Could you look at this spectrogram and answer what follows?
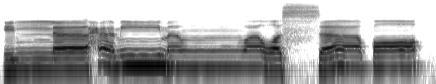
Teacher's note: حمیمہ یہاں پر ایک تو یا مدہ ہے پہچان کے ساتھ، آپ جانتے ہیں، اور میم کو ہم واو کے ساتھ جب ملا رہے ہیں تو یہاں غنہ بھی کیا جا رہا ہے. وغساقا، غین موٹا پڑا جائے گا، سین کو سختی سے ادا کریں گے اور قاف کو موٹا پڑا جائے گا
